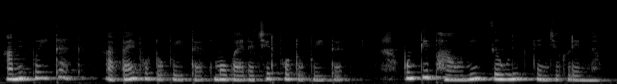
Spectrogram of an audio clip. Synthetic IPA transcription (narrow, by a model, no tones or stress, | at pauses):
amiːpəjt̪at̪ | at̪ãjfoʈopəjt̪at̪mobajlat͡ɕeɾfoʈopəjt̪at̪ | məɳt̪iːbʱãwniːkd͡zəwɭikt̪jaɲt͡ɕakəɽenːa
